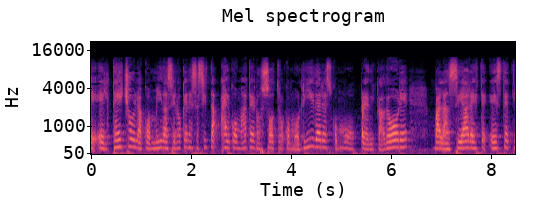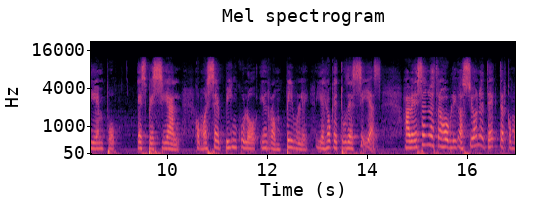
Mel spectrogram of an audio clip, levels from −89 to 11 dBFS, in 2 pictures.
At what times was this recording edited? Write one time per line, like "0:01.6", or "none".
0:03.9
0:10.6
0:13.0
